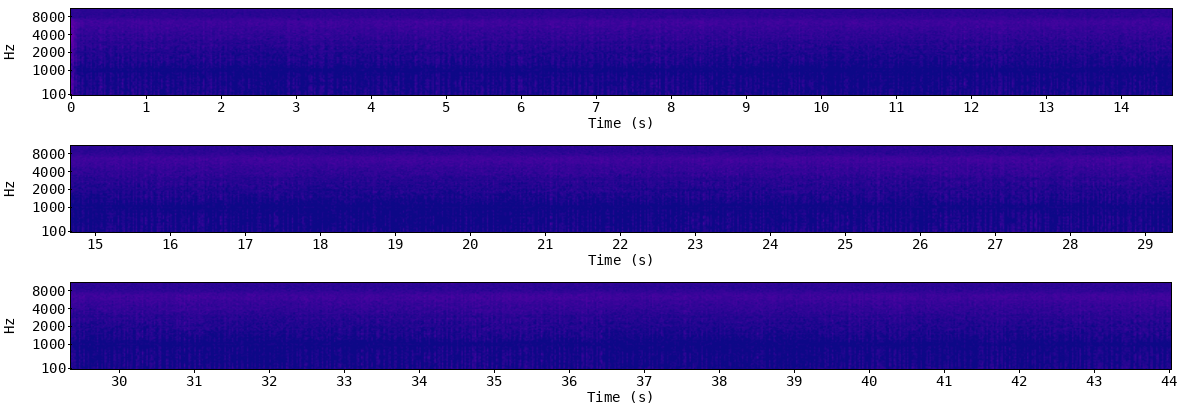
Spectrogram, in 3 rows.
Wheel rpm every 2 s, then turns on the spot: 230, 230, 230, 240, 230, 230, 230, 230, 220, 200, 190, 210, 230, 230, 230, 230, 230, 230, 230, 230, 240, 230.
none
